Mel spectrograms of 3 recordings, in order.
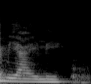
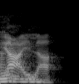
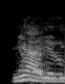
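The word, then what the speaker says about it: Mihăilă: Chi è Miaili? Miala. Ma come Miaili? Miaila. Non ma, so, ma non gioca neanche Miaila. Miaila si pronuncia così e poi mi correggete rumeno.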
